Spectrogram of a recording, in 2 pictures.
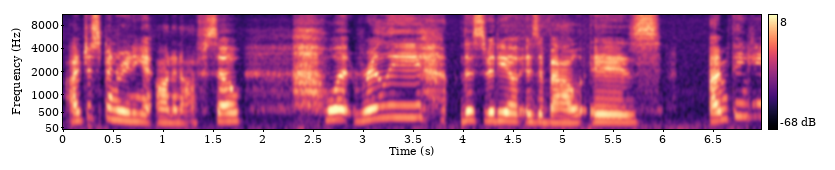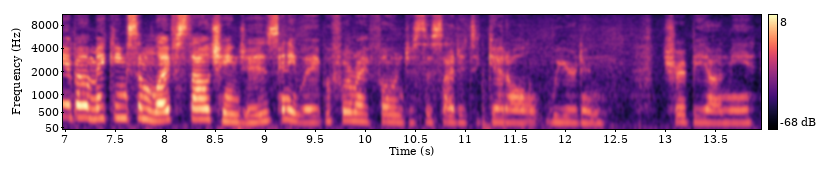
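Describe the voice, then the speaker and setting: A woman's voice: a little high, unhurried, a little mellow. A young woman vlogger with a congested, nasal voice from a cold, chatting casually at a loose, rambling pace with lots of fillers. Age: young adult. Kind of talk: casual sit-down chat.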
